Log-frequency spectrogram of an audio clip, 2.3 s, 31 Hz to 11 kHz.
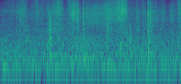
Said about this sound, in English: Let's open our Christmas to-do list challenge envelopes for week 4.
